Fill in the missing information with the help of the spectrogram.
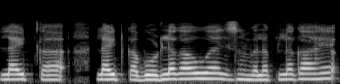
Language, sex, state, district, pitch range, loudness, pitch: Hindi, female, Bihar, Vaishali, 220-250 Hz, -13 LUFS, 230 Hz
